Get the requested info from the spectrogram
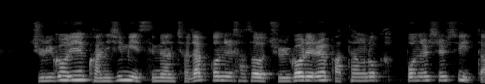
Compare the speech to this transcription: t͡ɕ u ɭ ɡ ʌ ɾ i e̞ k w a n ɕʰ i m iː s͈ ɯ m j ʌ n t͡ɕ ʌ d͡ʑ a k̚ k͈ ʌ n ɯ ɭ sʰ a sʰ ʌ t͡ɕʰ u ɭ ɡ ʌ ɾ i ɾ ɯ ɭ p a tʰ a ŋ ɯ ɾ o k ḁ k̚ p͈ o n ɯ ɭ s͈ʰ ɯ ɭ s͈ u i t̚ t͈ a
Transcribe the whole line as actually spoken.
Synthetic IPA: t͡ɕ u ɭ ɡ ʌ ɾ i e̞ k w a n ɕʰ i m iː s͈ ɯ m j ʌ n t͡ɕ ʌ d͡ʑ a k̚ k͈ ʌ n ɯ ɭ sʰ a sʰ ʌ t͡ɕ u ɭ ɡ ʌ ɾ i ɾ ɯ ɭ p a tʰ a ŋ ɯ ɾ o k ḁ k̚ p͈ o n ɯ ɭ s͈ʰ ɯ ɭ s͈ u i t̚ t͈ a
